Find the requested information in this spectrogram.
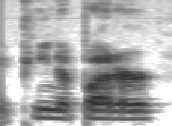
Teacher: if you put your hand in front of your mouth and say peanut butter you can feel the air from your voice as a speaker you know this it'll hit your hand and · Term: plosives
